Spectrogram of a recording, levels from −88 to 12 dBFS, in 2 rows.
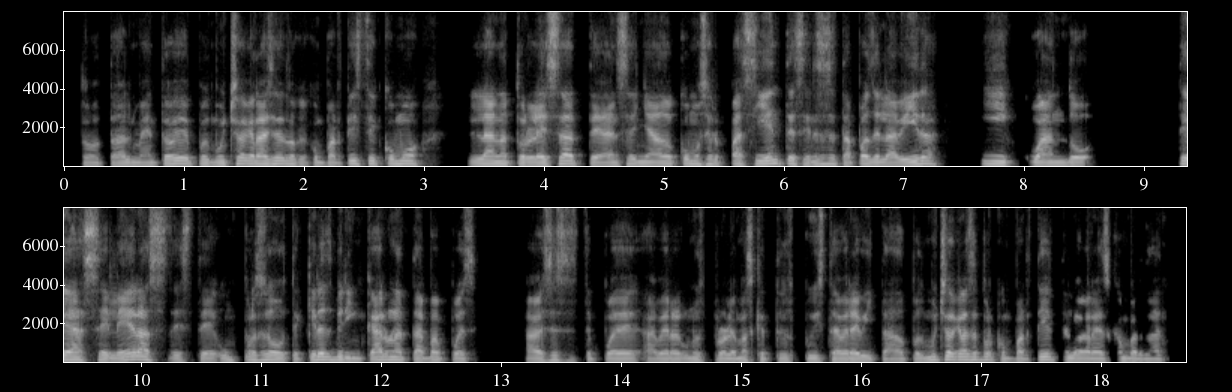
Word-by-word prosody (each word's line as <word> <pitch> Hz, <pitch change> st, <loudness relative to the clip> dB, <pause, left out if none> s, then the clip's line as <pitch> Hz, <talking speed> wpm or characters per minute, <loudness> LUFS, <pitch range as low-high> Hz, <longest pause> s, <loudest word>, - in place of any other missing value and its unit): Totalmente. 115 Hz, +1 st, -4 dB
Oye, 150 Hz, +2 st, +4 dB
pues 130 Hz, -3 st, -3 dB
muchas 130 Hz, +5 st, 0 dB
gracias 140 Hz, +2 st, +4 dB
lo 140 Hz, -1 st, 0 dB
que 120 Hz, -, -7 dB
compartiste, 120 Hz, +7 st, -1 dB
y -, -, -4 dB
cómo 145 Hz, 0 st, 0 dB, 0.4 s
la 135 Hz, 0 st, +4 dB
naturaleza 130 Hz, +2 st, +4 dB
te 120 Hz, -2 st, 0 dB
ha 115 Hz, -, +2 dB
enseñado 130 Hz, +1 st, +1 dB
cómo 135 Hz, 0 st, 0 dB
ser 135 Hz, 0 st, -2 dB
pacientes 145 Hz, +2 st, +2 dB
en 125 Hz, -, -2 dB
esas 140 Hz, +2 st, -1 dB
etapas 135 Hz, 0 st, 0 dB
de 130 Hz, -, +3 dB
la 120 Hz, -1 st, +2 dB
vida, 140 Hz, +5 st, +2 dB, 0.3 s
y 135 Hz, -2 st, 0 dB
cuando 125 Hz, -2 st, 0 dB, 0.7 s
te 145 Hz, -2 st, +5 dB
aceleras, 135 Hz, +5 st, +3 dB
este, 120 Hz, -2 st, -5 dB
un 125 Hz, +1 st, -6 dB
proceso 135 Hz, 0 st, 0 dB
o 125 Hz, -1 st, 0 dB
te 115 Hz, -4 st, -7 dB
quieres 150 Hz, 0 st, +3 dB
brincar 135 Hz, +1 st, +1 dB
una 145 Hz, -1 st, +2 dB
etapa, 125 Hz, 0 st, -2 dB
pues 115 Hz, -3 st, -5 dB, 0.4 s
a 115 Hz, -, -3 dB
veces, 115 Hz, 0 st, -1 dB
este, 100 Hz, -1 st, -10 dB
puede 120 Hz, +3 st, -1 dB
haber 115 Hz, 0 st, -2 dB
algunos 120 Hz, +1 st, -3 dB
problemas 115 Hz, +1 st, -2 dB
que -, -, -6 dB
te 110 Hz, -, -11 dB
los 110 Hz, -2 st, -7 dB
pudiste 115 Hz, +1 st, -4 dB
haber 120 Hz, +1 st, +2 dB
evitado. 110 Hz, -3 st, -2 dB
Pues, 115 Hz, 0 st, -4 dB
muchas 145 Hz, +5 st, +2 dB
gracias 155 Hz, +1 st, +2 dB
por 155 Hz, -, -3 dB
compartir, 125 Hz, +5 st, -3 dB
te 130 Hz, -1 st, -5 dB
lo 125 Hz, -, 0 dB
agradezco 110 Hz, +1 st, -1 dB
en -, -, -3 dB
verdad. 100 Hz, -4 st, -5 dB
125 Hz, 195 wpm, -22 LUFS, 115-140 Hz, 0.7 s, te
